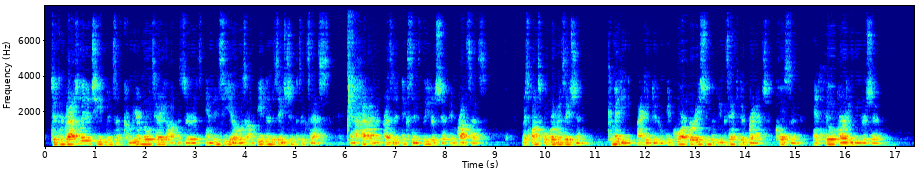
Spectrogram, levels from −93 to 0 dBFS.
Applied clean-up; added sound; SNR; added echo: neural separator model SepFormer DNS4.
